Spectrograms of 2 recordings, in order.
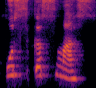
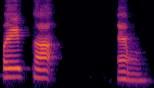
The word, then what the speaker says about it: Puskesmas: Ya, Pusat Kesehatan Mas, kan dibacanya Puskesmas, bukan PKM. Kalau PKM, singkatan.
